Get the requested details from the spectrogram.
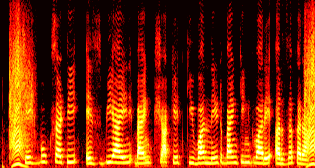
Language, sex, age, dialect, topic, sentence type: Marathi, female, 18-24, Varhadi, banking, statement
